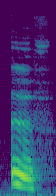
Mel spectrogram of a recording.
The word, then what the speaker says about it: œuf: Ce mot-là, dans certaines régions, il va être prononcé euf. Vous voyez, avec un E bien fermé.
